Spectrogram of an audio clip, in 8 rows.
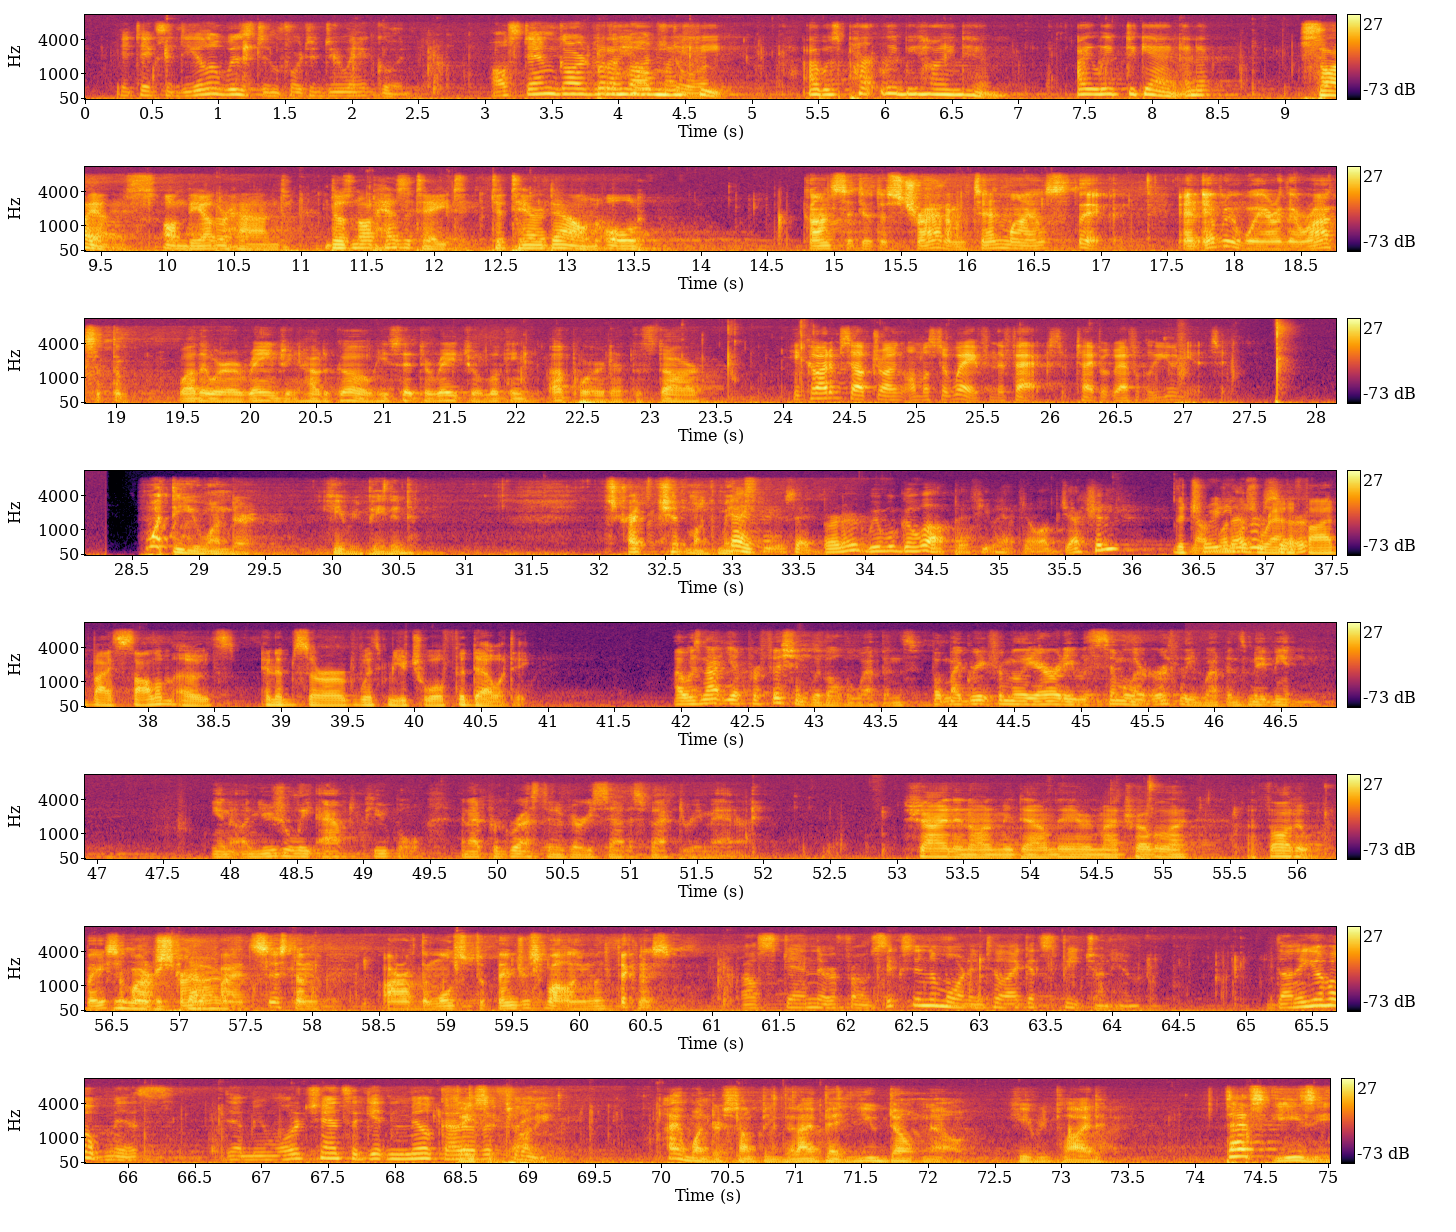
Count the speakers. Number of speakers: ten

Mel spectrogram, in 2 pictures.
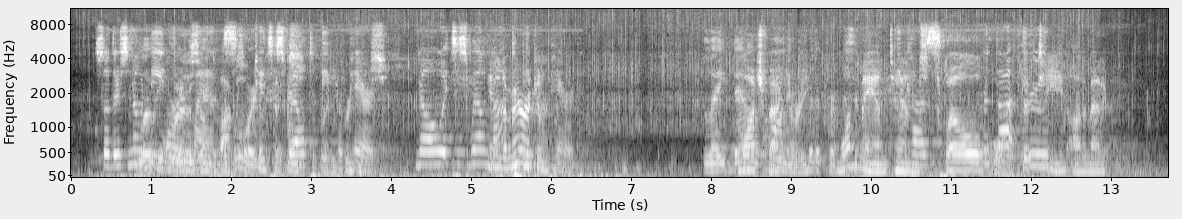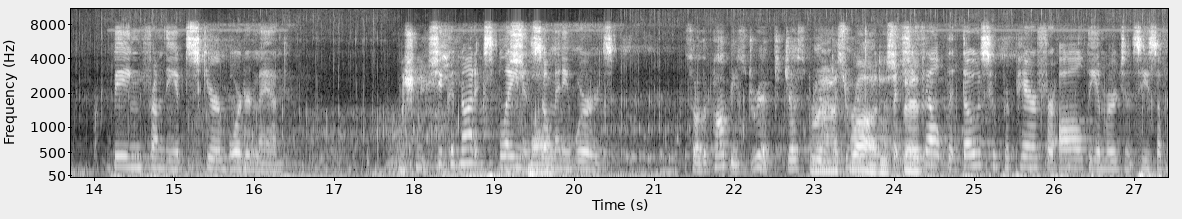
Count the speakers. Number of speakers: three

